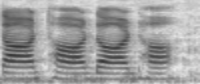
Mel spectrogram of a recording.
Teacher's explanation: जैसे हम लोग पढ़ते हैं टा, ठा, डा, ढा, तो ये मूर्धा को स्पर्श करता है हमारा जीभ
